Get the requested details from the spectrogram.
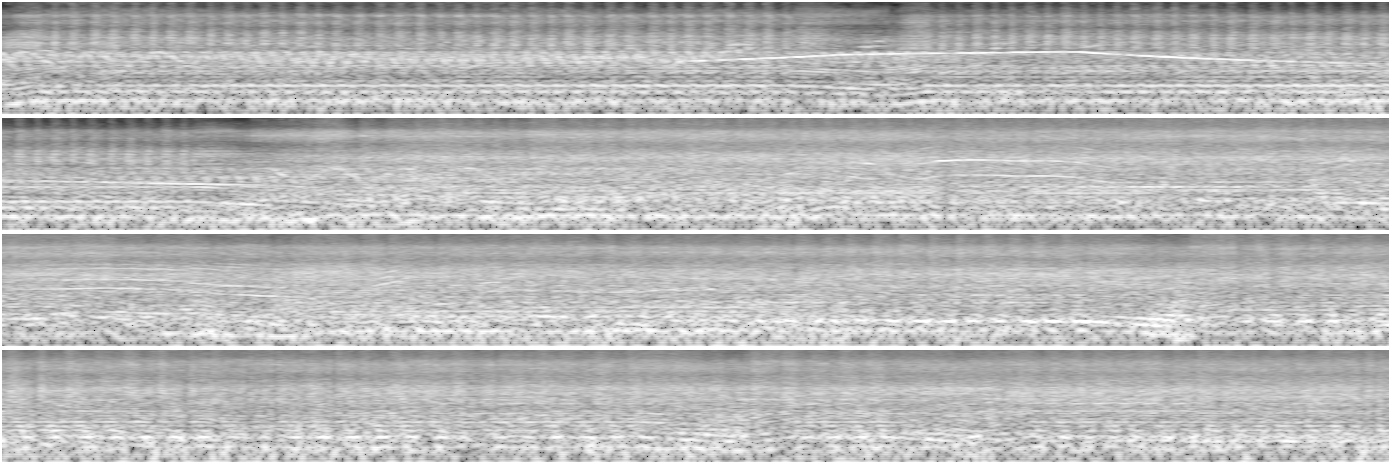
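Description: Many motorcycle engines roar and buzz as a convoy rides past.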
